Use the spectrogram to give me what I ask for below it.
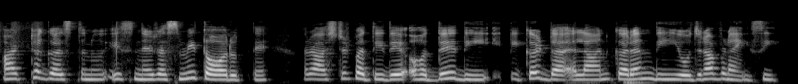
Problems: constant background noise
